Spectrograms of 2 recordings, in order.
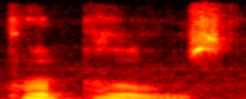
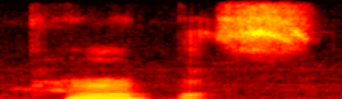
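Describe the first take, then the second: First: The second syllable has a full vowel. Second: The second syllable has a weak uh vowel. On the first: The speaker calls it wrong. "instead of purpose" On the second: The speaker calls it right. "it's always pronounced like an uh in English"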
